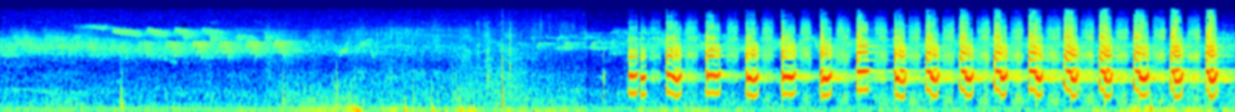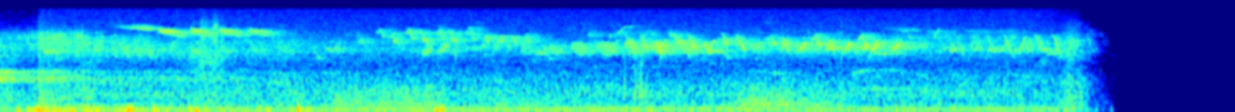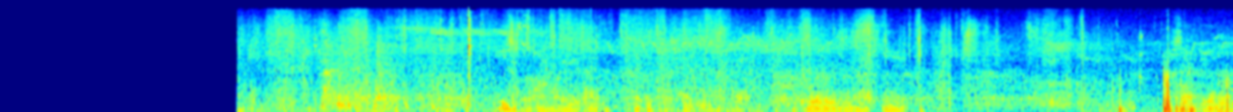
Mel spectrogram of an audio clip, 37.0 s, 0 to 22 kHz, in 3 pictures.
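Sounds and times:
small birds chirping: 0:05.1 - 0:08.2, 0:12.2 - 0:23.4, 0:28.6 - 0:37.0
wild turkey yelping: 0:06.3 - 0:12.5.

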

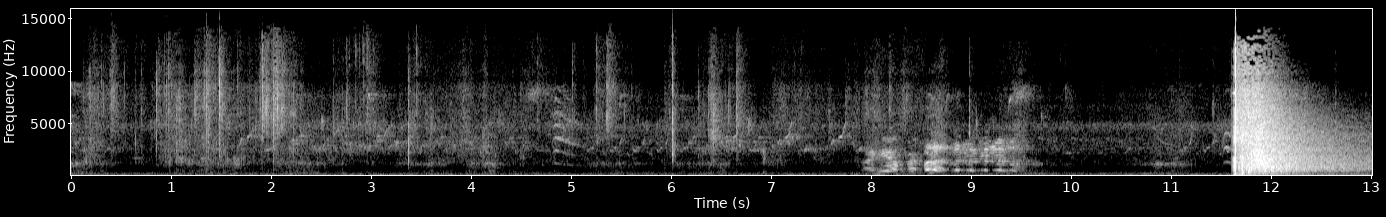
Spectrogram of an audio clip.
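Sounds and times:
faint clicks and rustles: 0:00.0 - 0:07.8
faint bird chirps: 0:01.3 - 0:11.7.

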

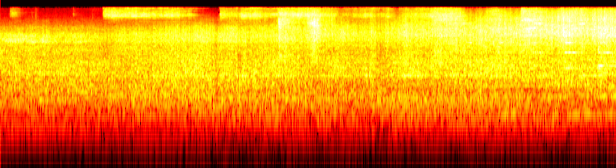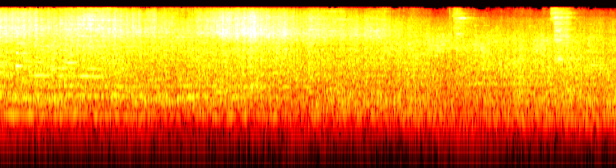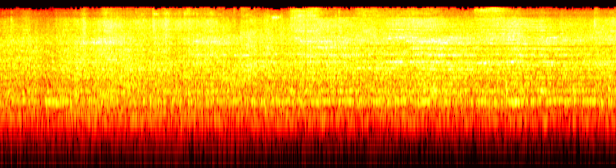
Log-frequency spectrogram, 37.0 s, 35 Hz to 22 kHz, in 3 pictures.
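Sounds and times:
diesel locomotive engine hum: 0:00.0 - 0:36.9
freight train passing: 0:00.0 - 0:36.9
train wheel whine: 0:00.0 - 0:36.9.

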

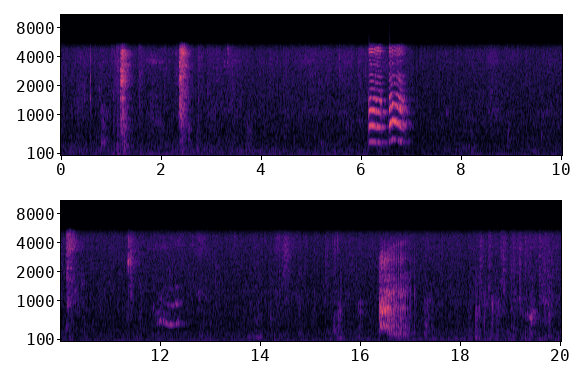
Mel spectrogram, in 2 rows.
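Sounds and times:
dog whining: 0:11.8 - 0:12.6, 0:16.4 - 0:17.1.

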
